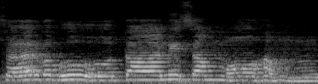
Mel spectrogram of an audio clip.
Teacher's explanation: ह के ऊपर अनुस्वार चरण की समाप्ति पे आ रहा है, तो इसका उच्चारण केवल और केवल म ही होगा। सर्वभूतानि सम्मोहम्, ये ऐसे करके आएगा।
